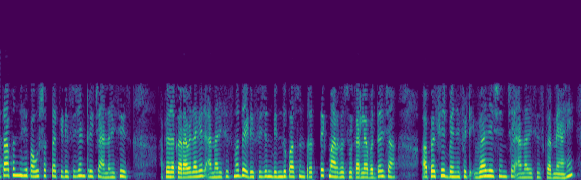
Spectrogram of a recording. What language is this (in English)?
Marathi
